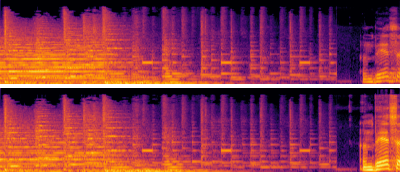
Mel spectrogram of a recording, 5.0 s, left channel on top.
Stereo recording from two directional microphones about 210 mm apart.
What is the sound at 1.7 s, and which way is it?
Music, centre (ahead or behind).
